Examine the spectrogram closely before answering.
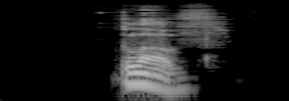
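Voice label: "glove", Australian English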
